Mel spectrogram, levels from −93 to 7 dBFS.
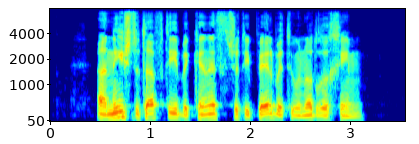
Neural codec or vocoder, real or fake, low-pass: none; real; 7.2 kHz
